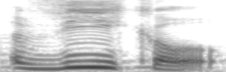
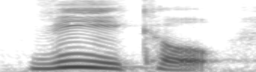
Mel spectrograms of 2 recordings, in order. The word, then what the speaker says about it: vehicle: Then we have vehicle, and don't forget that the H here is silent. Again, vehicle.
